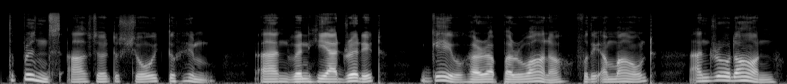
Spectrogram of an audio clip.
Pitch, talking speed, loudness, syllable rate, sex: 135 Hz, 190 wpm, -18 LUFS, 4.8 syllables/s, male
